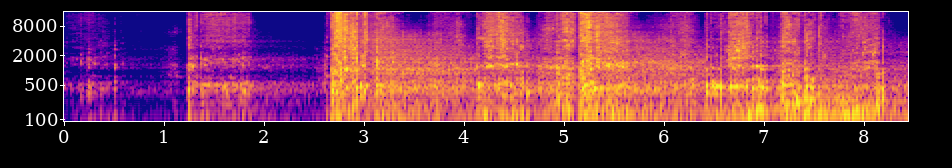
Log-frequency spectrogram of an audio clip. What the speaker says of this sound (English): The lion's roars cut through the silence of the night, shaking the floor of the den.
